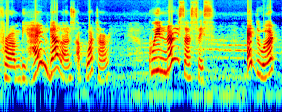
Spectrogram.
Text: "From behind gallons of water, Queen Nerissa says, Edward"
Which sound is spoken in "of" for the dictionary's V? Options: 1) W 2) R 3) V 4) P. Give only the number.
4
